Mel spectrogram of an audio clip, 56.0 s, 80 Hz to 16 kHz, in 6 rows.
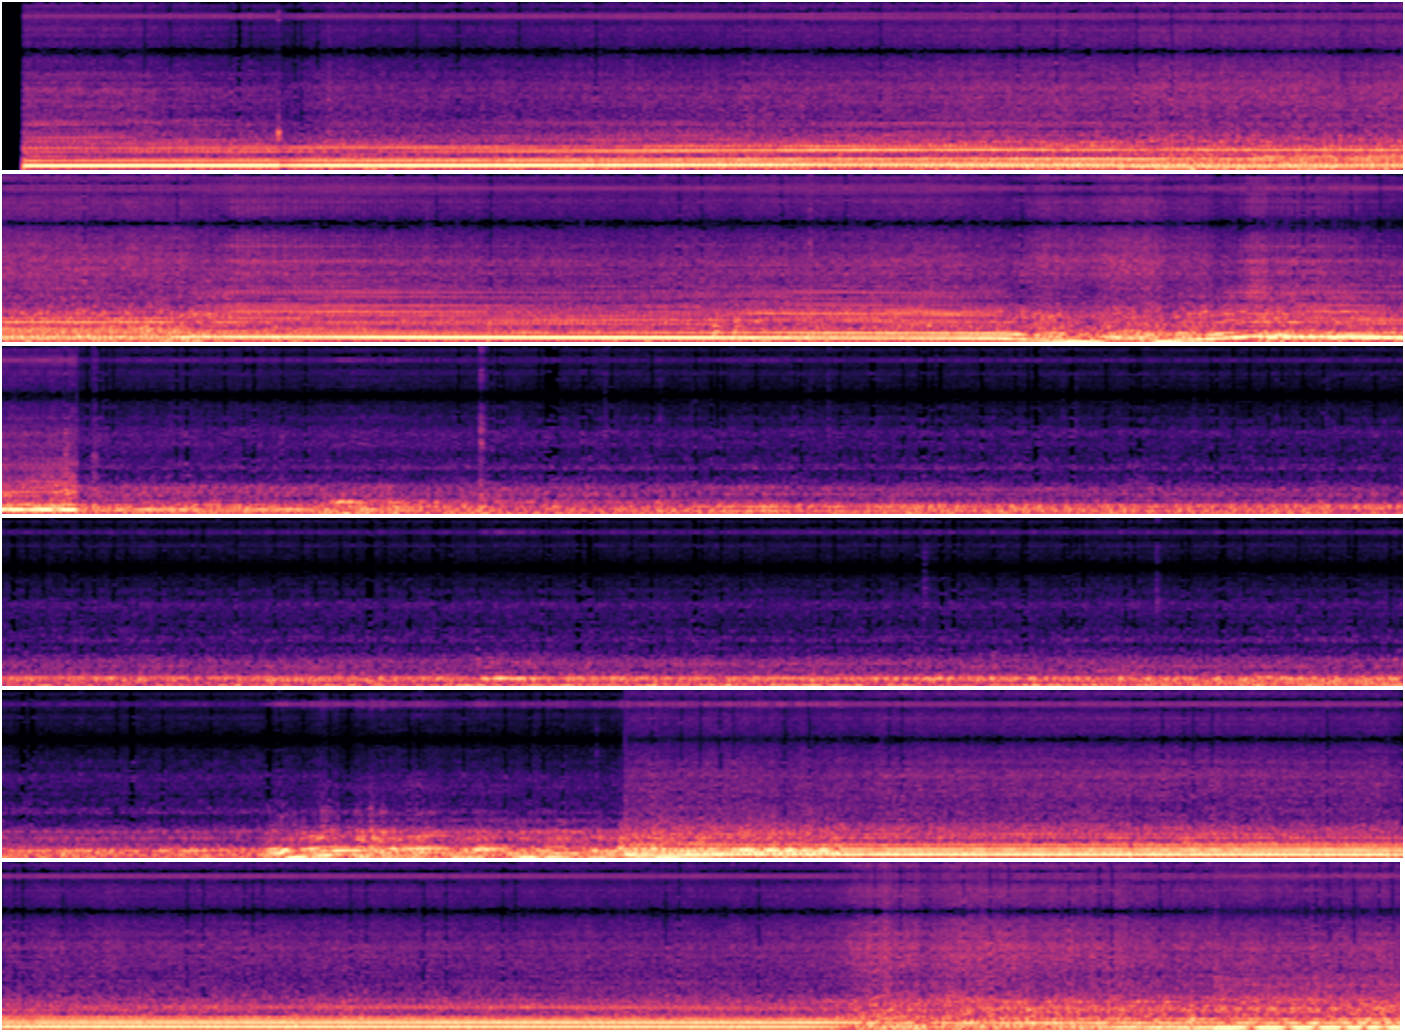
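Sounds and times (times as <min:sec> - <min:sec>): race car engine at high revs: 0:00.1 - 0:56.0
road noise: 0:00.2 - 0:56.0.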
